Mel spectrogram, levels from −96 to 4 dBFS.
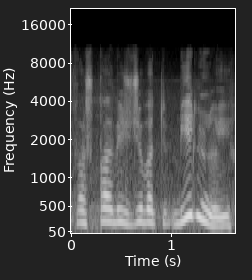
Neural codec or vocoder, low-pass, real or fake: none; 10.8 kHz; real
